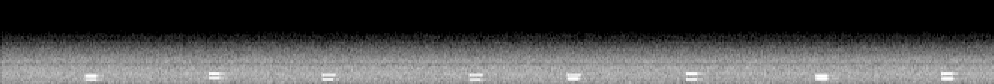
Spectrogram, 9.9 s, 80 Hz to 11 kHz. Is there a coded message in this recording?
Yes: DTMF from 0.8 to 9.5 s, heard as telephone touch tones, dialled by hand, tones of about 110 ms, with phone line noise. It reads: 1 # 5 2 8 6 7 9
